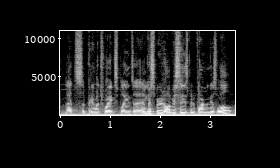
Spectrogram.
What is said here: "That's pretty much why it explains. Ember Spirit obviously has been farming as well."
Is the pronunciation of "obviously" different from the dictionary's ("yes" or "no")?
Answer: no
